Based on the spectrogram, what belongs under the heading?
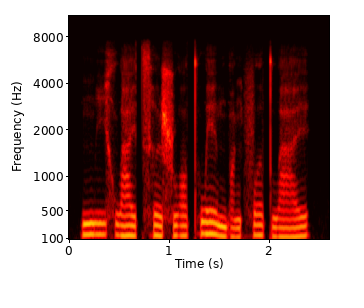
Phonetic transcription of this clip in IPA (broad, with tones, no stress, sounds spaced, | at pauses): m i˥ x w a˥ ɪ̯ t͡sʰ ɹ̩˥˩ ʂ w ɔ˧˥ t̪ʰ w e˥˩ ɪ̯ m w ɑ˩ ŋ f ɤ˥˩ t̪ w a˧˥ ɪ̯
